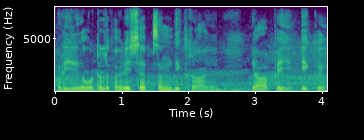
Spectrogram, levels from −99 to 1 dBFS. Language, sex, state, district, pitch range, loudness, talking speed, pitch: Hindi, male, Haryana, Rohtak, 110-120 Hz, -19 LUFS, 160 wpm, 115 Hz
